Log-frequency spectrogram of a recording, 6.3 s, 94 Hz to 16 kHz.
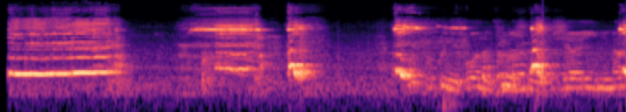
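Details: A 9-year-8-month-old Dobermann with terminal lymphatic cancer and spondylosis deformans, unable to walk on 20 January 2018 at 10:50, pleads that it cannot move: one long, steady, high whine, then shorter broken whimpers with pauses.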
